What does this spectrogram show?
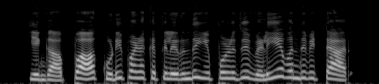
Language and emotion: Tamil, happy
